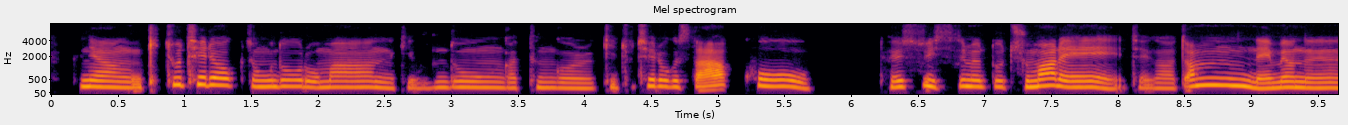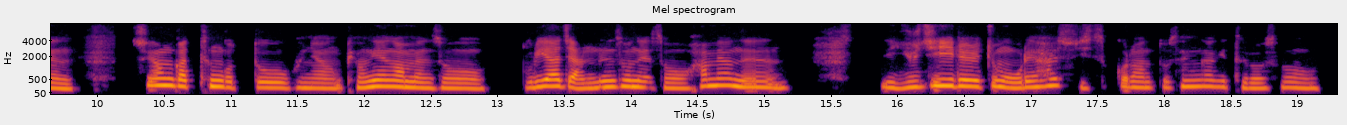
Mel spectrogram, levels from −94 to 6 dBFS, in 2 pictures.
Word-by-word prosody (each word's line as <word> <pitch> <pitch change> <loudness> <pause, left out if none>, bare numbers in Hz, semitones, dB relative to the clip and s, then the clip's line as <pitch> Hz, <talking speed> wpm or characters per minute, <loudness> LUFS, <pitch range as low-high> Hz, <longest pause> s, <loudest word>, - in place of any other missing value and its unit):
그냥 215 -3 +2
기초 290 0 0
체력 280 -2 +3
정도로만 215 -2 0
이렇게 180 -1 -8
운동 200 +2 -3
같은 190 +1 -6
걸 180 -2 -4
기초 185 - -9
체력을 235 -2 +1
쌓고 200 - +2 0.6
될 215 - +3
수 225 +3 -3
있으면 225 +1 0
또 220 0 -2
주말에 215 -5 +3
제가 180 -1 -7
짬 270 -1 +4
내면은 185 -2 +1 0.4
수영 270 -1 +2
같은 235 -1 +1
것도 190 -2 -3
그냥 180 -2 -4
병행하면서 195 -6 +1 0.3
무리하지 220 +2 +2
않는 190 +5 0
선에서 200 -6 -1
하면은 220 -7 0 0.7
유지를 225 +5 +2
좀 215 -4 0
오래 195 +3 0
할 250 +4 0
수 250 -5 -14
있을 175 - -14
거라는 200 -1 -4
또 205 - -10
생각이 230 +1 -3
들어서 180 0 -6
210 Hz, 265 characters per minute, -23 LUFS, 185-235 Hz, 0.7 s, 짬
